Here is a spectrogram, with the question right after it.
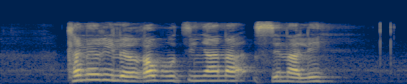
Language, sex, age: Northern Sotho, male, 24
